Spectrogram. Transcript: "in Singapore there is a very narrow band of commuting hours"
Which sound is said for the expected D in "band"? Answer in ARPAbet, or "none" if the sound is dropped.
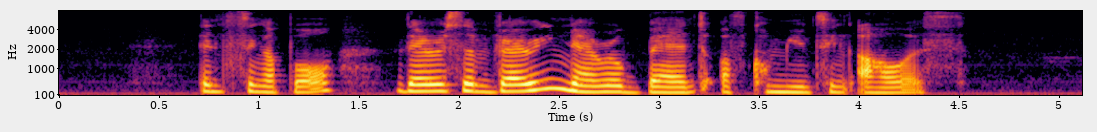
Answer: D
